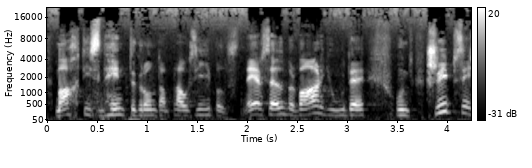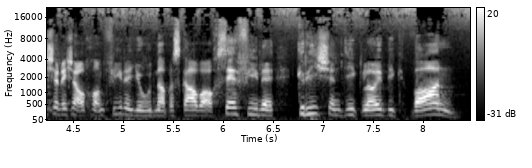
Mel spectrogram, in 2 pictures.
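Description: A man preaching a Bible teaching with a Swiss German accent, speaking emphatically with rising stresses and low drops. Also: a bit bright. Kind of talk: sermon-style Bible teaching.

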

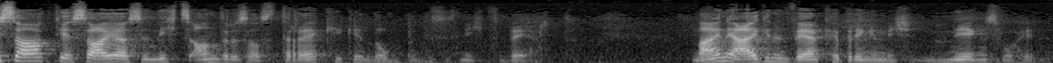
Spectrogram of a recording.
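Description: Emphatic high-voiced preacher man. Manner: emphatic, swings from loud declarations to quiet earnest appeals. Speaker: pastor. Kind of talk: sermon. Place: church.

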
